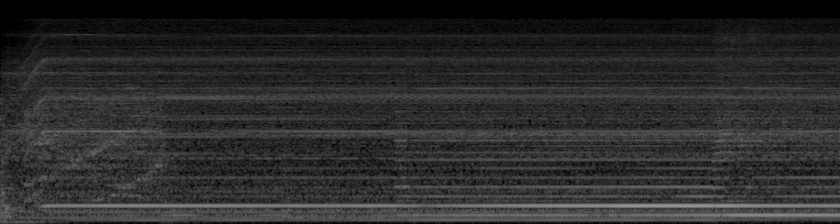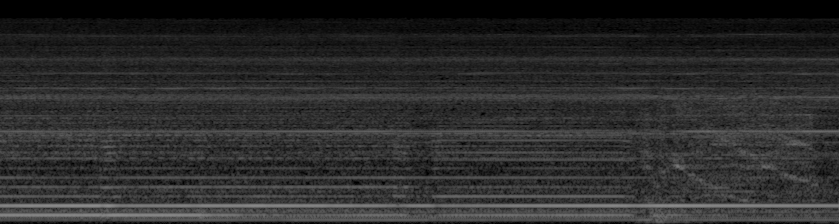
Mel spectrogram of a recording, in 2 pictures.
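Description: CNC milling machine spindle spinning up with a rising whine, then a steady machine whine while an end mill cuts along the edge of an aluminum block, the sound fuller through the middle while the tool is in the metal. The spindle winds down near the end with a falling whine.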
